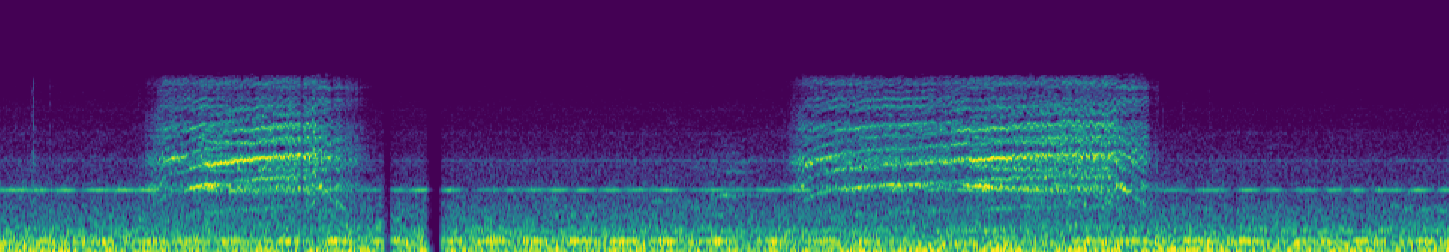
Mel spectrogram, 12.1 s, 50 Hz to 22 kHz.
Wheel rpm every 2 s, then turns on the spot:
10, 90, 0, 50, 130, 10.
10-12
